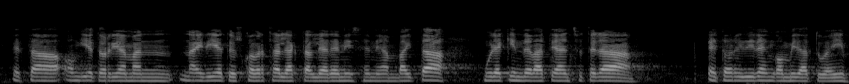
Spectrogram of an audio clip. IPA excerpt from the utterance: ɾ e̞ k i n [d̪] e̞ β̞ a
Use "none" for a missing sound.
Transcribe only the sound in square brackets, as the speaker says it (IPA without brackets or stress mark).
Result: d̪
